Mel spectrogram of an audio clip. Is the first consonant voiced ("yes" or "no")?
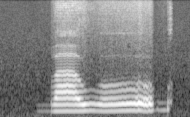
yes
